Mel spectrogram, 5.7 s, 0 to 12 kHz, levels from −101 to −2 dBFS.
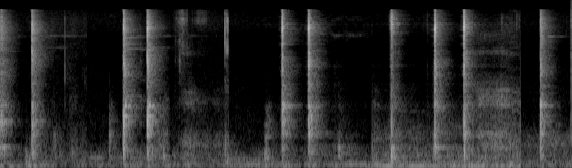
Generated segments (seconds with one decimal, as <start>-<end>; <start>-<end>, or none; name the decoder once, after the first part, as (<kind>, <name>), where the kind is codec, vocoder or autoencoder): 2.5-5.1 (codec, SNAC)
